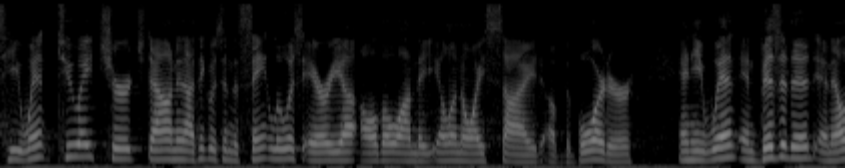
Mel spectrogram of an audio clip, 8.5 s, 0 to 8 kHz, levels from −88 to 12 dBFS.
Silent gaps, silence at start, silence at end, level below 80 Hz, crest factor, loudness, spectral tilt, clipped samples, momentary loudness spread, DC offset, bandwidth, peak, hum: none; 0 s; 0 s; -86 dBFS; 18 dB; -47 LUFS; -5.5 dB/octave; under 0.1%; 8 LU; under 0.1%; 7.6 kHz; -30 dBFS; none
